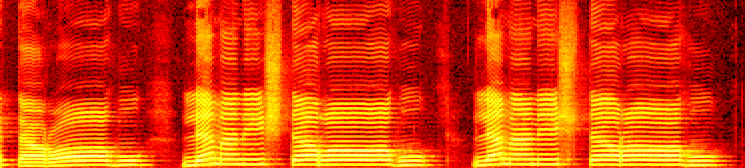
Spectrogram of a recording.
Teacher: तराहू, ता ज़बर ता, रा खड़ा ज़बर रा, तरा, रा को मोटा रख के खींचेंगे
